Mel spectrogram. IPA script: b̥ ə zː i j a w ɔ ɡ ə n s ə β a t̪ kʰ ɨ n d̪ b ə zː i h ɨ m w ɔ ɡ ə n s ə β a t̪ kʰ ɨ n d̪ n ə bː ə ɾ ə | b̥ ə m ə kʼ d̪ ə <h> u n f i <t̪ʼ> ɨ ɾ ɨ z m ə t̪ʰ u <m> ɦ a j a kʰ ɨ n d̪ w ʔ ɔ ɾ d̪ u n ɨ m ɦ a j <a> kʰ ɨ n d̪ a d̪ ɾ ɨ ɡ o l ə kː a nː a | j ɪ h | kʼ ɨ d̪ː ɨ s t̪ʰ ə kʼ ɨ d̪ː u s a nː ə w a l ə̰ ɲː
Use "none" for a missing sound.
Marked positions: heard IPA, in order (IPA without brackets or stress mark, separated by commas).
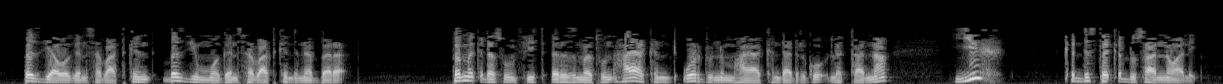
s, t̪, n, a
